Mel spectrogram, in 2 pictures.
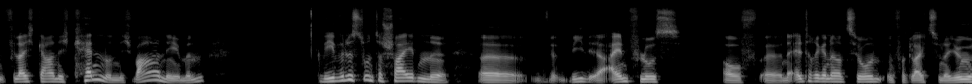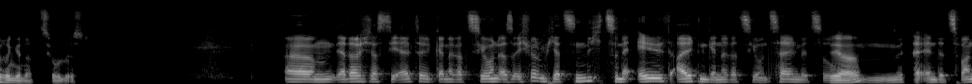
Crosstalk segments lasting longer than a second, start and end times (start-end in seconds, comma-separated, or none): none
